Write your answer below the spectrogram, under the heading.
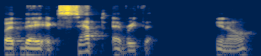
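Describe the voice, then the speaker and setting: A man's voice: medium pitch, animated, normal speed. A man, a college executive as interview guest, speaking fluently with confident, joking ease. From United States. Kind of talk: interview conversation.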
